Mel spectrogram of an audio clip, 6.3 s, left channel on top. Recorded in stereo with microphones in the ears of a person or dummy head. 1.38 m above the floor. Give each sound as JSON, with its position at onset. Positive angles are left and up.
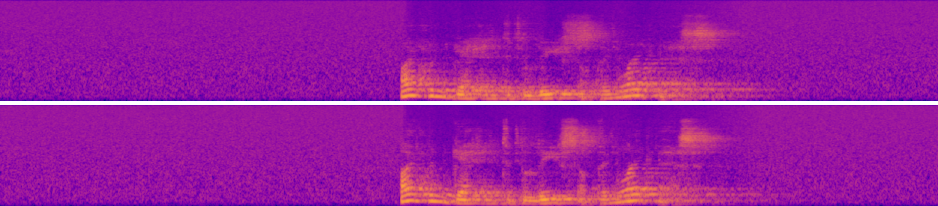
{"t": 2.7, "sound": "a man speaking", "side_deg": -80, "distance_m": 1.8}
